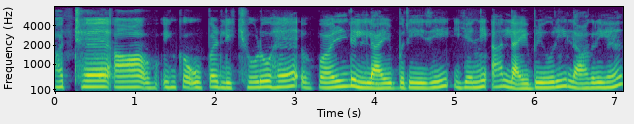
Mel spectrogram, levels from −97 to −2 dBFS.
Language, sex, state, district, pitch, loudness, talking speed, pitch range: Marwari, female, Rajasthan, Nagaur, 190 Hz, -15 LUFS, 120 wpm, 175-200 Hz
